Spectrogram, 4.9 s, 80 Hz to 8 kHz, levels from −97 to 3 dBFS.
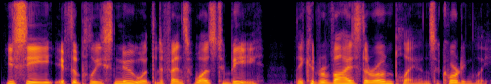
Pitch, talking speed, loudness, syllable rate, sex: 135 Hz, 230 wpm, -21 LUFS, 6.3 syllables/s, male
